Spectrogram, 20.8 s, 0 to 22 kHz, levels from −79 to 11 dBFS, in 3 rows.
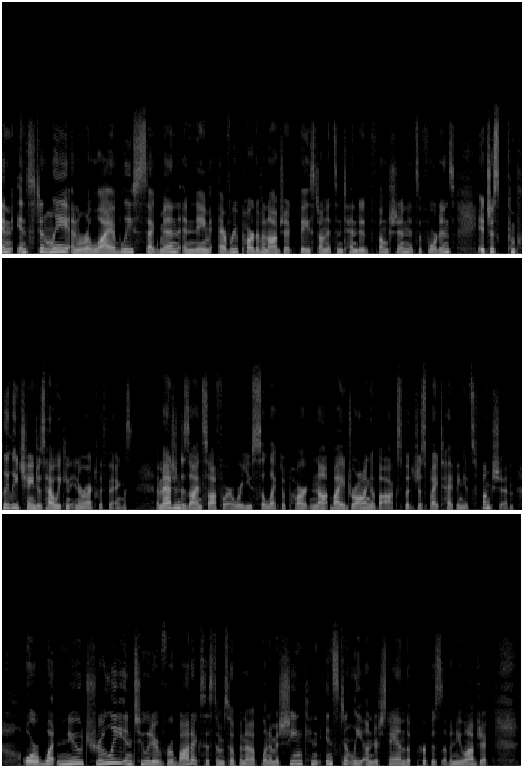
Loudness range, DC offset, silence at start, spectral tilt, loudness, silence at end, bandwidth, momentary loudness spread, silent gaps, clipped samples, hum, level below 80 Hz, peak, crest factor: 4 LU; under 0.1%; 0 s; -4.5 dB/octave; -34 LUFS; 0.05 s; 13 kHz; 10 LU; none; under 0.1%; none; -62 dBFS; -12 dBFS; 22 dB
